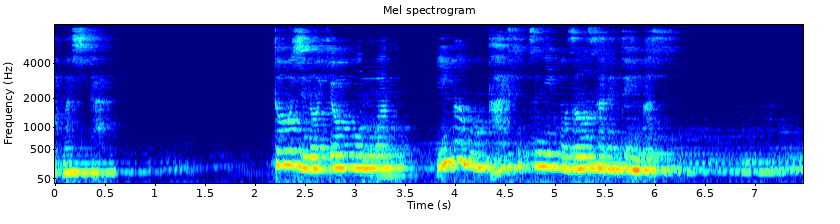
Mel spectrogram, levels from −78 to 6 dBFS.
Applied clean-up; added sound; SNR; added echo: neural separator model SepFormer DNS4.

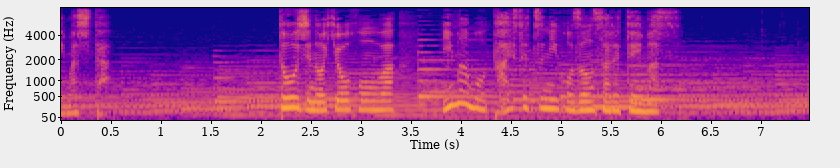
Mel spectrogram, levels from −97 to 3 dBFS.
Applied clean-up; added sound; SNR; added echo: none; none; none; none.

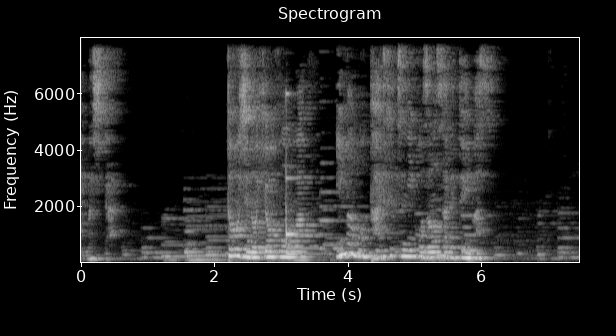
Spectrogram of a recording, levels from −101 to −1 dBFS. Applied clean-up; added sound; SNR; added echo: classical method WPE with log-MMSE.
